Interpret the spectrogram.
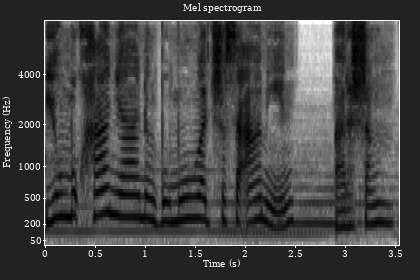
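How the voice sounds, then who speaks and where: A woman's voice: a little high, lively intonation, moderate pace, music in the background, lightly acted. A woman reading scripted first-person horror narration as a storyteller.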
